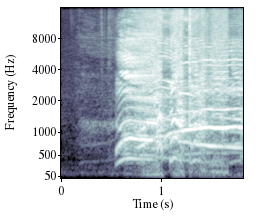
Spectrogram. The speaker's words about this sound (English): Yell it!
